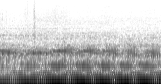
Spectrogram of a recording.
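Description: A Maserati car engine idles with a deep, steady throbbing rumble, close by and continuous, with no talking over it.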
